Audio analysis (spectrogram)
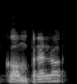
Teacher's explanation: the stress tone goes on the O, compra, and when we say cómpralo, it's still on the O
